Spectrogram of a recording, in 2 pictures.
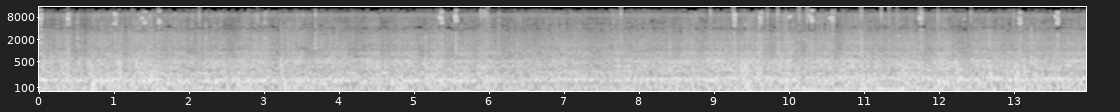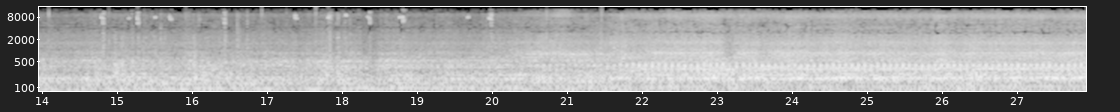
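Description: Wind blows loudly past the vehicle.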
